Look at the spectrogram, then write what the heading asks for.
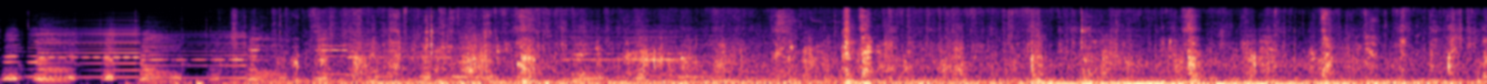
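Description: Two office dogs, Buddy and Lotta, romp and play in the courtyard, with steady rough growling, snarls and yips over scuffling and panting; a few brief tonal notes sound at the very start.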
